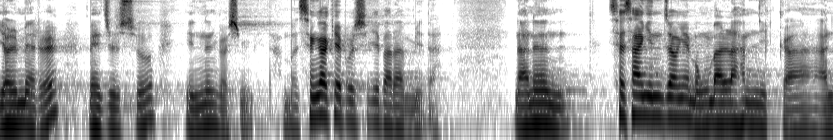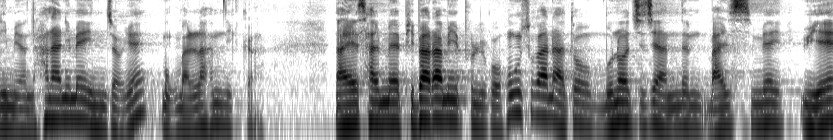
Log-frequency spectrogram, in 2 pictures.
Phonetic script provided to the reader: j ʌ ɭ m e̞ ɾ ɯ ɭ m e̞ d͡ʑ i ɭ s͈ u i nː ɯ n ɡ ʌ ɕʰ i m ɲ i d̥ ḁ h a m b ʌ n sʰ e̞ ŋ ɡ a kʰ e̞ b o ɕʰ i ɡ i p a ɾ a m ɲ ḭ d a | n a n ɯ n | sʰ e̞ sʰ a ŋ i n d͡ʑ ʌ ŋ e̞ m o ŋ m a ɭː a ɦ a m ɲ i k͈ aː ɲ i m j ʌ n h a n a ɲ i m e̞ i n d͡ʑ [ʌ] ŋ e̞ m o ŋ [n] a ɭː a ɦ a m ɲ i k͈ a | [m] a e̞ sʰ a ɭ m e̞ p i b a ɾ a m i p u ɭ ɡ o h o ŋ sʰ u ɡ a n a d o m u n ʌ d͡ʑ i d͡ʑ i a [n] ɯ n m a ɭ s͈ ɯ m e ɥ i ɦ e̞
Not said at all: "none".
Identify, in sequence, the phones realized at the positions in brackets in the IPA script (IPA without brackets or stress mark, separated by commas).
ʌ, m, n, nː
